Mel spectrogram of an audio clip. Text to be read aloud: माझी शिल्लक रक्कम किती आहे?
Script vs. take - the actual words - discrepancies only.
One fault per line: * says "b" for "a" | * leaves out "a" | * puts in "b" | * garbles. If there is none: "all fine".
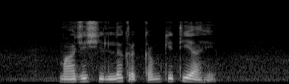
all fine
